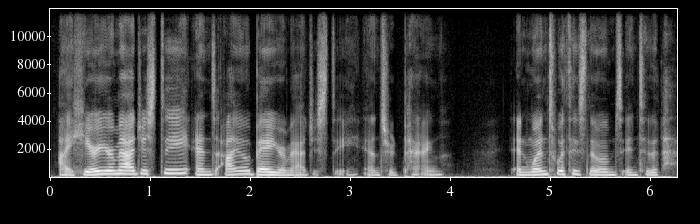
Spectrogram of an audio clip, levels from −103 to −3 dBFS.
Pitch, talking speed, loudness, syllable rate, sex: 205 Hz, 180 wpm, -18 LUFS, 5.6 syllables/s, female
